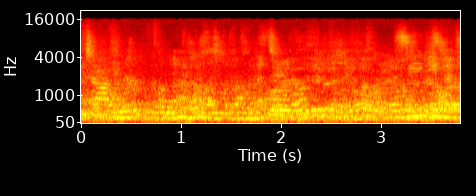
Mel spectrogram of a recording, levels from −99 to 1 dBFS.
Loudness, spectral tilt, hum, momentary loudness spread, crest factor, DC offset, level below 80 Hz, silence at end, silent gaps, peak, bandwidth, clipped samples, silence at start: -25 LUFS; -4.5 dB/octave; none; 4 LU; 14 dB; under 0.1%; -50 dBFS; 0 s; none; -10 dBFS; 16 kHz; under 0.1%; 0 s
